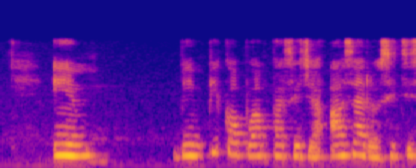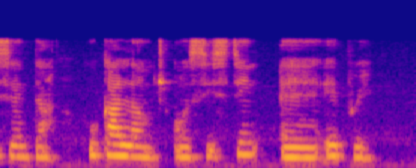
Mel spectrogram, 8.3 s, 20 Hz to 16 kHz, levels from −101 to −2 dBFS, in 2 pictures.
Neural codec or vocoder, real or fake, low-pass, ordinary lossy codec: none; real; 7.2 kHz; none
